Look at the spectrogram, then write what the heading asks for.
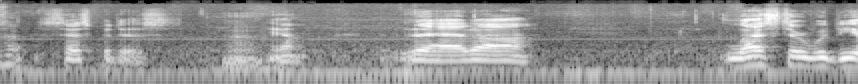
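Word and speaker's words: Céspedes: And the fact that Lester Is that how he pronounces it? Cespedes, yeah, that Lester would be a free agent, and he'd really like to stay in Boston and come back.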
